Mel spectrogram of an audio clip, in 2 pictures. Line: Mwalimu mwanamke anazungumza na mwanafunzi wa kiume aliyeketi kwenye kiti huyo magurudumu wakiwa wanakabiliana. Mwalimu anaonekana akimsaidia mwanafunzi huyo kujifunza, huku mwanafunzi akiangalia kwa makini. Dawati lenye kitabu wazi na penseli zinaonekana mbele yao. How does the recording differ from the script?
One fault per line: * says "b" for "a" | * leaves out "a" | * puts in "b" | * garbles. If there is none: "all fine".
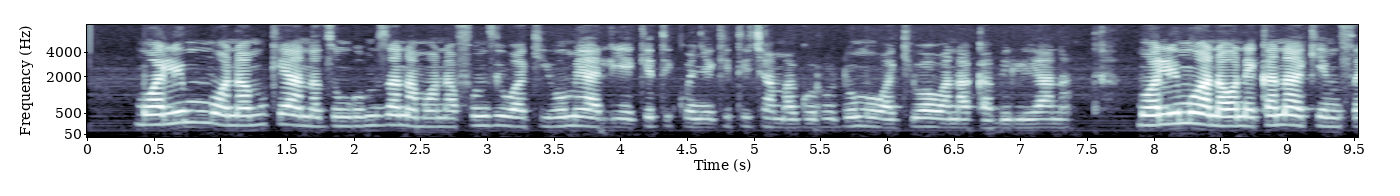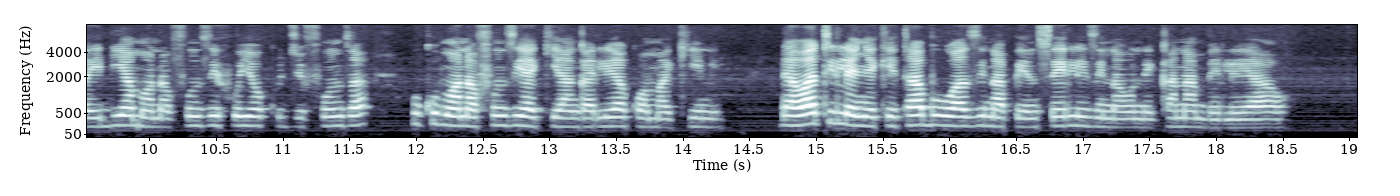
* says "cha" for "huyo"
